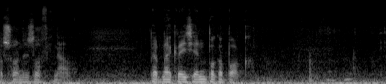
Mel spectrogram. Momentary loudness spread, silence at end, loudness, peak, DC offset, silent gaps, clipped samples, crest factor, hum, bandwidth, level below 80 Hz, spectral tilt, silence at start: 14 LU; 0 s; -31 LUFS; -12 dBFS; 0.3%; none; under 0.1%; 16 dB; none; 16 kHz; -34 dBFS; -6 dB/octave; 0 s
